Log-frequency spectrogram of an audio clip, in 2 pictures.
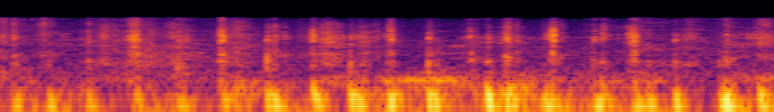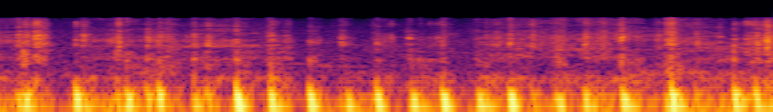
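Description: A dry, hand-sized, two-layer blue and white foam sponge, soft and porous, is held in both hands while it is squeezed and scratched with fingertips and nails. The result is a rapid, uneven run of soft scratchy rustles, each with a dull low thud. Faint bright crackle sits over the top.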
